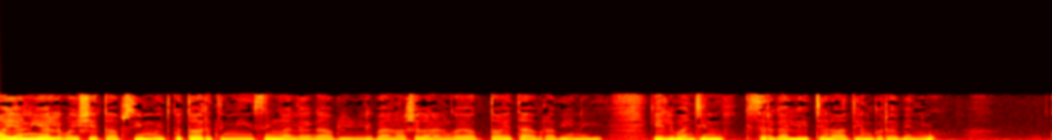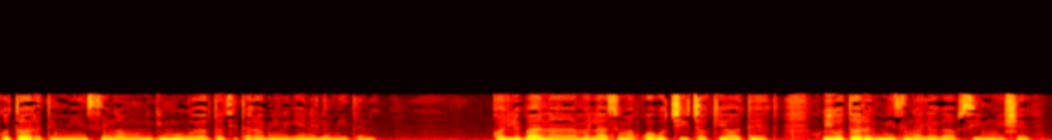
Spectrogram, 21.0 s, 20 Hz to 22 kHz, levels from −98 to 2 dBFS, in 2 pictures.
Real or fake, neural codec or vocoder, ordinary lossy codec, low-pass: real; none; MP3, 32 kbps; 7.2 kHz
